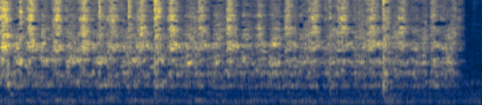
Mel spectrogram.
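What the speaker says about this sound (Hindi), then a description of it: "घी डालते हैं, रिफाइंड तेल डाल लेते हैं, अब मिक्स करते हैं" Ghee and refined oil being stirred together in a bowl for cake batter, a continuous soft scraping and swishing rhythm, fairly quiet and close, with no talking.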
